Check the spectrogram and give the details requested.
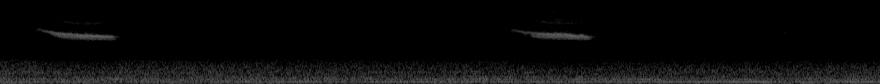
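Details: European greenfinch, a garden bird in Weener, East Frisia, far northwest Germany, May 2021, giving two evenly spaced nasal wheezes that drop in pitch, about five seconds apart, over a steady low hum.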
